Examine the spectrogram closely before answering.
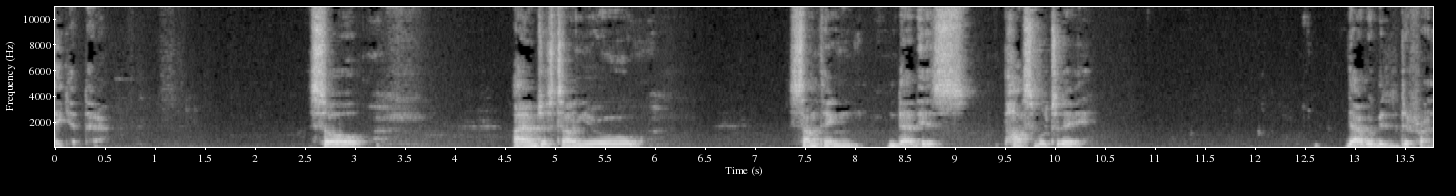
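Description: A man speaks calmly and thoughtfully, close by, with pauses.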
